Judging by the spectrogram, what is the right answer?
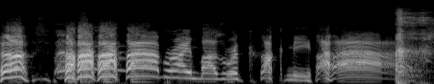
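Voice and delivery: very slow, high, laughing through every word. Imitating an actor who laughs after every line: Lance Henriksen impression, laughing through line. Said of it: "he just laughs his ass off".

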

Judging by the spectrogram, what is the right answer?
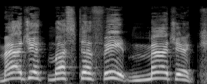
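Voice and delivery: put-on high, slow, insistent, adamant old-man cry. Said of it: "Uncle just keeps going".

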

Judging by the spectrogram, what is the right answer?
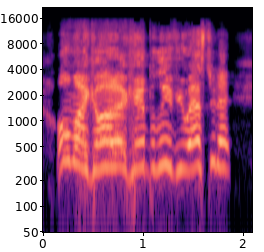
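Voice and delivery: put-on panic-stricken disbelief, high-pitched. Retelling the other speaker's reaction to the question: imitating someone panic-stricken.

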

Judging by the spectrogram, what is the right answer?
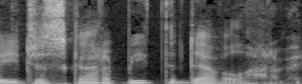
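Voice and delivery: quiet, soft, mild, low-key, easygoing, unfussy delivery. Recalling Bob Ross cleaning his paintbrush, the speaker does a Bob Ross impression, not loud. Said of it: "But he wouldn't say it so loud. He wouldn't say it with gusto. He would just say".

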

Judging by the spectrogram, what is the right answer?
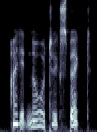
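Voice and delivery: words croaked out in a croaking voice. A woman taking a glass from another woman's hand, croaked. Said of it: "croaked Anna".

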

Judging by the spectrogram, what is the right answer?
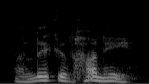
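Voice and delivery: soft, half-aloud musing murmur. Reading a story, a bear speaks to himself while an owl talks; murmured to himself. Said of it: "murmured Bear to himself".

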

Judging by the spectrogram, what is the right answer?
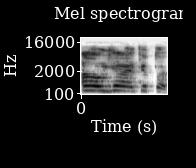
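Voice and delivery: high, breezy, approving voice. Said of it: "people could have been like".

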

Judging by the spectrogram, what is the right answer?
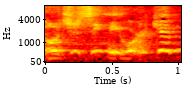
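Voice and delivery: shrill, very high-pitched, loud yell. Speaker retells a man yelling at her when she asked for help: retelling a yell. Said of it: "He yells at her and he was like".

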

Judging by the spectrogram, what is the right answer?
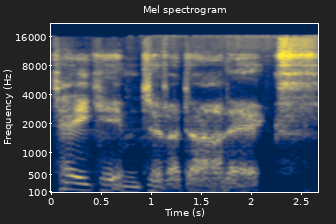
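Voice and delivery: dark, shadowed, husky voice. Recalling an episode, speaker quotes a character's line in a dark husky voice. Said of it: "that dark, husky voice".

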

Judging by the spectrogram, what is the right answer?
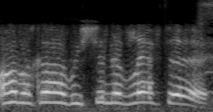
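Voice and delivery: shrill, very high-pitched yell. Retelling charging toward her, the speaker repeats what they yelled: retelling a yell. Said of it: "I think I yelled out the first thing".

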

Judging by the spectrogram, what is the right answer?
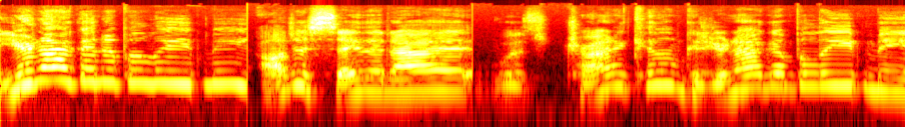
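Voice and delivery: high, loud, jaded, defiant, exasperated outburst.

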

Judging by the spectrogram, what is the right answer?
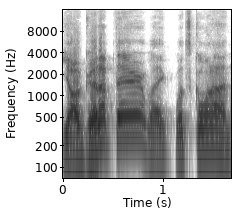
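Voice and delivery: loud calling, shouting. Knocking on the cockpit door with no response, yelling through a door. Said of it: "Just kind of like yelling through it".

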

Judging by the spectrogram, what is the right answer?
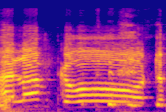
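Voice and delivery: put-on high, over-the-top Dutch accent, "gold" stretched long. Asked how Goldmember from Austin Powers sounds, a speaker does a Goldmember impression. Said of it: "How's his voice?".

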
